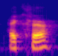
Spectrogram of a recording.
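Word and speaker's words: Hechler: Et puis on peut encore citer William Heckler, Hchler on dit, mais on me dit il faut dire Heckler.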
